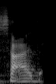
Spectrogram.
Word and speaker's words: Saad: The way you actually say his name in Arabic, before any of you guys try and correct me, is Saad, I know, but because we're Pakistani, the Pakistani way to say Saad is Saad, and I've been calling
